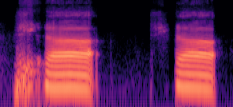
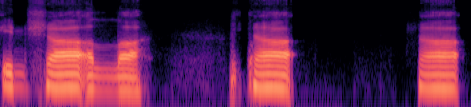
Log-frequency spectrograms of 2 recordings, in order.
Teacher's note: স্পর্শ করে টাচ করে বা কাছাকাছি যায় যাতে করে এয়ারফ্লোটা বা বাতাসের গতিটা পুরোপুরি বন্ধ হয় না বরং বাধাপ্রাপ্ত হয় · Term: শিনের উচ্চারণ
